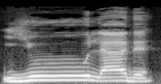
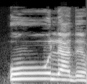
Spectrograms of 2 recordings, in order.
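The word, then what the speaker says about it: يولد: ইউ, ইউ এভাবে, ওয়ালাম ইউলাদ, লাদ, ওয়ালাম উলাদ হবে না, হবে ইউ, ইউ, জিহ্বার মধ্যখান উপরে তালুর সঙ্গে লাগিয়ে উচ্চারণ করতে হবে, ওয়ালাম ইউ, ইউ এভাবে।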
